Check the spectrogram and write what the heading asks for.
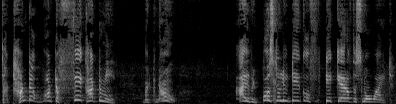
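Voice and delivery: high, fierce queen voice; wicked queen. Acted. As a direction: spit it out like a jealous queen. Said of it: "she exclaimed".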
